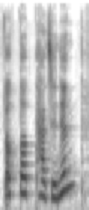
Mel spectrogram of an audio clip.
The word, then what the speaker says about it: 떳떳하지: 발음은 어떻게 생기게 되었냐면 두 번째 음절에 있는 떳의 받침 시옷이 디귿으로 발음이 되고 그 디귿이 뒤에 오는 히읗과 만나 자음 축약을 일으키게 돼요. 그래서 그것이 티읕으로 바뀌게 되는 겁니다. 그러니 떳떳하지는 시옷 표기가 발음으로 디귿이 되는 음절의 끝소리 규칙과 그 디귿이 뒤에 오는 히읗을 만나 거센 소리 티읕이 되는 자음 축약까지 일어나고 있구나라고 분석할 수 있겠죠.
